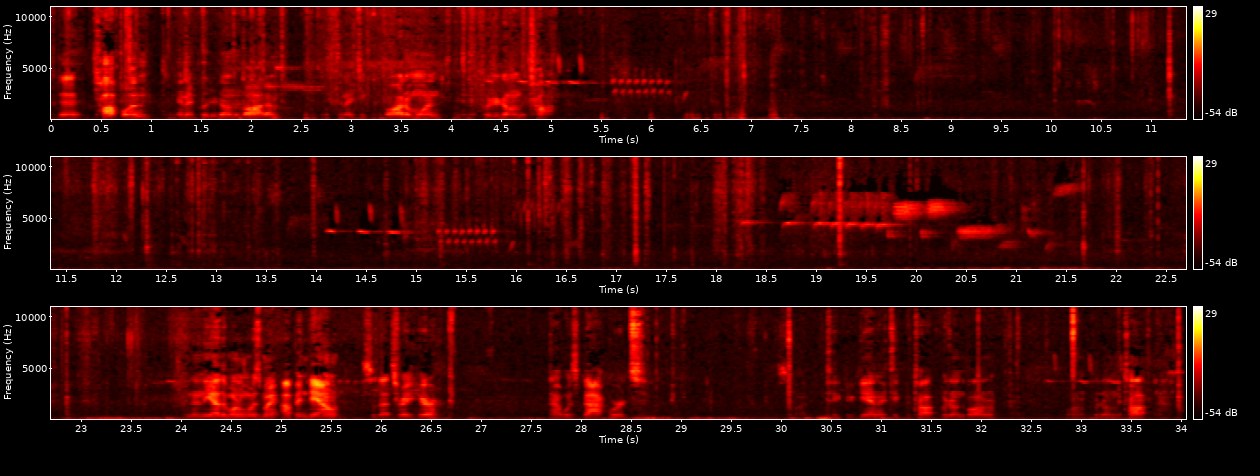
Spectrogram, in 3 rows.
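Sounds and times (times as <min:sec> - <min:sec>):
birds chirping: 0:00.0 - 0:28.5, 0:29.1 - 0:34.0.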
